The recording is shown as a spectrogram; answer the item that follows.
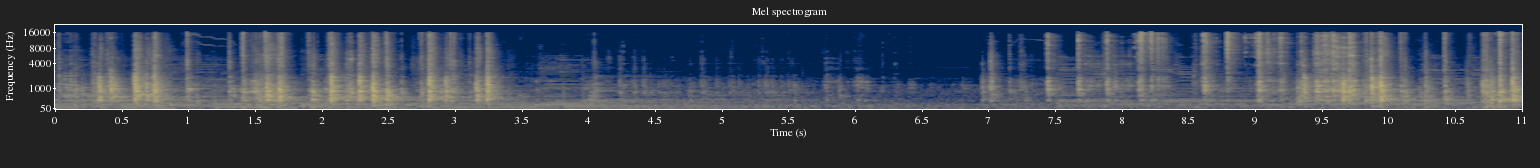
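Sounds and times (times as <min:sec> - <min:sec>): metal panel and screws clinking: 0:07.0 - 0:11.0.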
